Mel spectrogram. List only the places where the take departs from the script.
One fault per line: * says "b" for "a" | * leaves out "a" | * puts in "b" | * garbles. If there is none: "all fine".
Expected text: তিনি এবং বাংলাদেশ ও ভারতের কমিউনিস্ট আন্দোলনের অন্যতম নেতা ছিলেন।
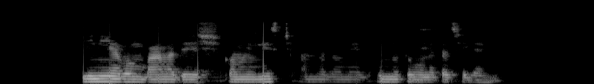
* leaves out "ও ভারতের"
